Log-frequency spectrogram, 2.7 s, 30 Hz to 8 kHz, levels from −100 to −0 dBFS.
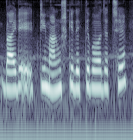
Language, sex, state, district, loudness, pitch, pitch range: Bengali, female, West Bengal, Cooch Behar, -17 LUFS, 245 Hz, 235-265 Hz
